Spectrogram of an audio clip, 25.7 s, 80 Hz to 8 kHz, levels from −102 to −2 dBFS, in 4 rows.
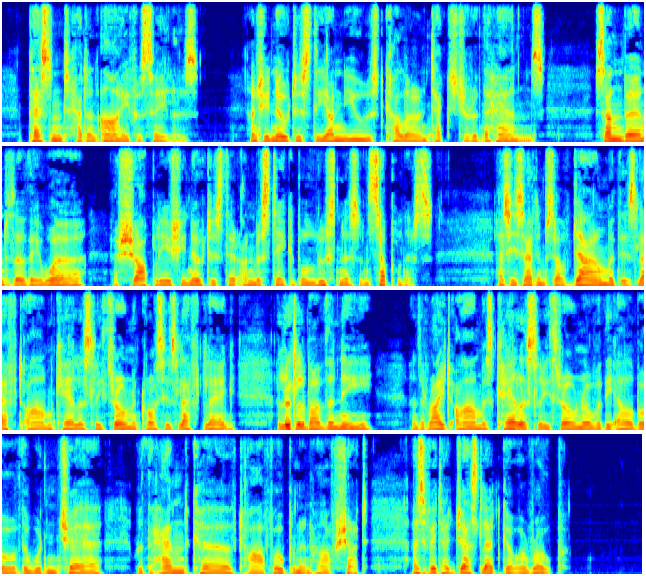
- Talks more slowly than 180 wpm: No, average, 195 wpm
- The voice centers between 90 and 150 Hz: Yes, low, 135 Hz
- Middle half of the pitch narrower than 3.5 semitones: Yes, narrow, 2.4 semitones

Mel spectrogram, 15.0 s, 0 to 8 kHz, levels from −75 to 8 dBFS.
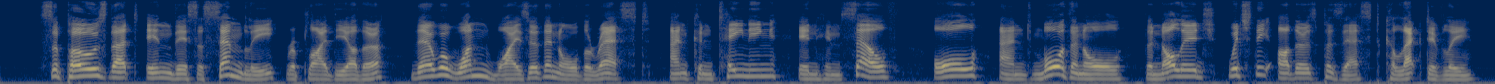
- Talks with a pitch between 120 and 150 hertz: Yes, medium, 140 Hz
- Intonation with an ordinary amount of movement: No, wide, 7.0 semitones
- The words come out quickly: No, slow, 135 wpm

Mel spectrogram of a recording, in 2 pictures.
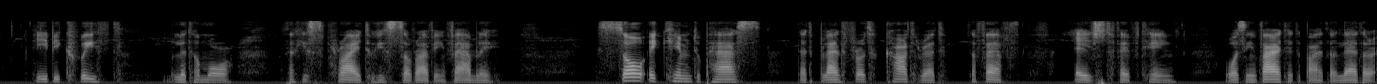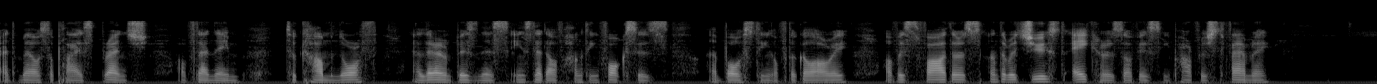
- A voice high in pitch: No, low, 105 Hz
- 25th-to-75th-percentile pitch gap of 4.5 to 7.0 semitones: No, narrow, 2.4 semitones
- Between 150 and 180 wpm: No, slow, 135 wpm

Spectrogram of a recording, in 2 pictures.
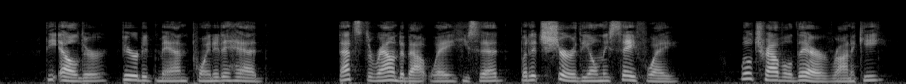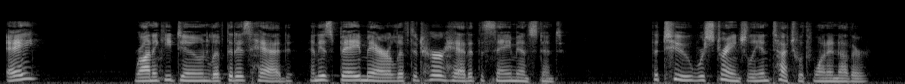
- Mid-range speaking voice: Yes, medium, 165 Hz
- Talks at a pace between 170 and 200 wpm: No, average, 160 wpm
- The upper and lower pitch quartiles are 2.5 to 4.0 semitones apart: Yes, average, 3.6 semitones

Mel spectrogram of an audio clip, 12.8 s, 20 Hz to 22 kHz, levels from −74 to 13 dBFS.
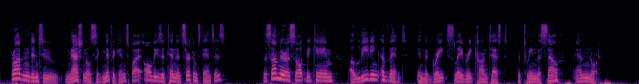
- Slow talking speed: Yes, slow, 120 wpm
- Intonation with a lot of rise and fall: Yes, wide, 6.1 semitones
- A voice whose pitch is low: Yes, low, 125 Hz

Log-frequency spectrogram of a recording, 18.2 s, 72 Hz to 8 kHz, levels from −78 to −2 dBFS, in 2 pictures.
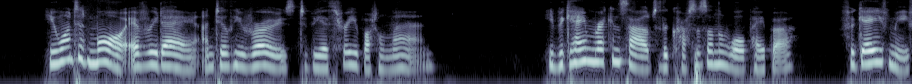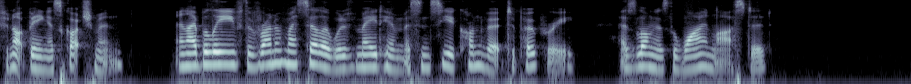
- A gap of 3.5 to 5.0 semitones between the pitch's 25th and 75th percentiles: Yes, average, 3.8 semitones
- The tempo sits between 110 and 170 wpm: No, average, 180 wpm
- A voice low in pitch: No, high, 195 Hz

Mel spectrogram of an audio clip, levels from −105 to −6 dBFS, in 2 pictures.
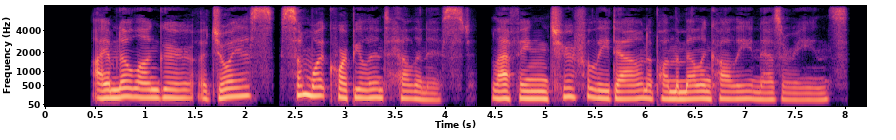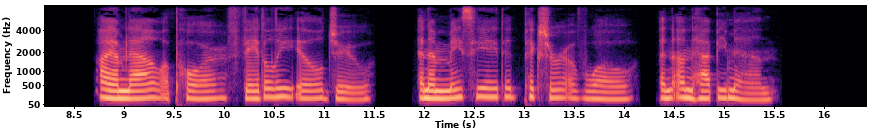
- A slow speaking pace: Yes, slow, 115 wpm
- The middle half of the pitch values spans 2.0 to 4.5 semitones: Yes, narrow, 2.5 semitones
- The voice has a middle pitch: Yes, medium, 180 Hz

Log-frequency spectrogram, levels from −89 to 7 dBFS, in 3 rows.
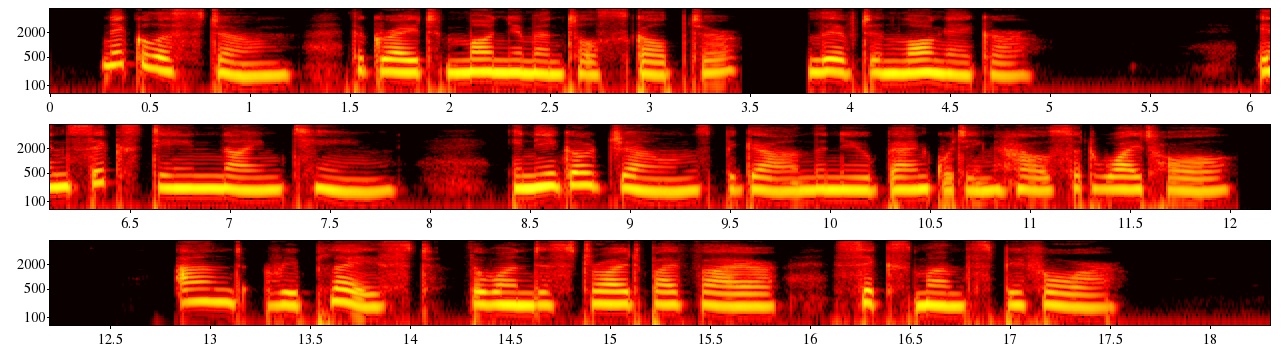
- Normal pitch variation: No, narrow, 2.1 semitones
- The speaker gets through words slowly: Yes, slow, 100 wpm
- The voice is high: Yes, high, 210 Hz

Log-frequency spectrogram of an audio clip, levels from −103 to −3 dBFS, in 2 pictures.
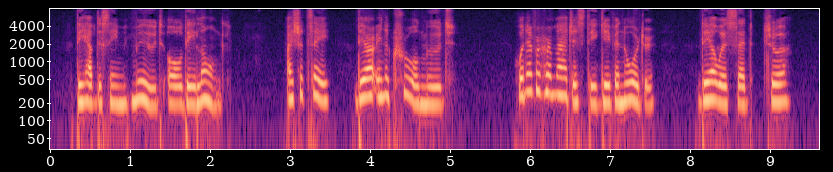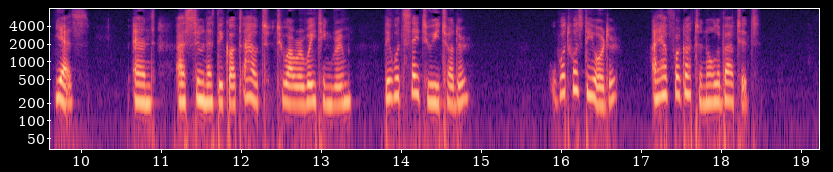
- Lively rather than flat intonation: No, average, 3.7 semitones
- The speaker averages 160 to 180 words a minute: Yes, average, 170 wpm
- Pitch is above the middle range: Yes, high, 210 Hz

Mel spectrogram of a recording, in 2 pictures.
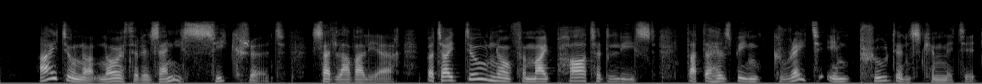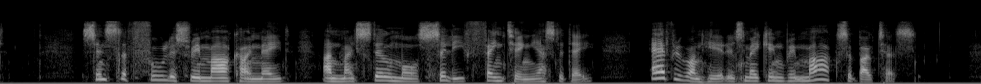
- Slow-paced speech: No, average, 150 wpm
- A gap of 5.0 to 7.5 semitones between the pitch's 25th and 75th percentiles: Yes, wide, 5.6 semitones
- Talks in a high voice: No, medium, 145 Hz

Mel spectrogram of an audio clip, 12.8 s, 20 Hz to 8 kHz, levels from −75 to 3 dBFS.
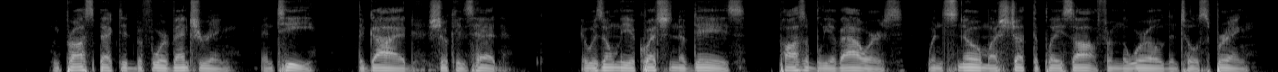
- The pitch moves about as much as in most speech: No, narrow, 2.3 semitones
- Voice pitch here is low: Yes, low, 100 Hz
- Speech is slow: No, average, 155 wpm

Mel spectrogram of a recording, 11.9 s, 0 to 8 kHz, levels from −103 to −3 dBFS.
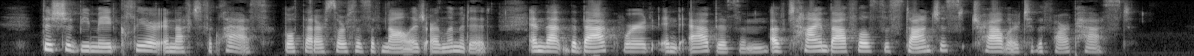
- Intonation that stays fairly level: Yes, narrow, 2.0 semitones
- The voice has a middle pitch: Yes, medium, 180 Hz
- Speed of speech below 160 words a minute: No, average, 165 wpm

